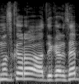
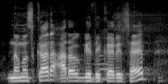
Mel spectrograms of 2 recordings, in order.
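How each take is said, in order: First: It is said fast. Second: It is said slowly.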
